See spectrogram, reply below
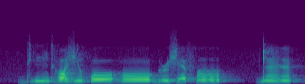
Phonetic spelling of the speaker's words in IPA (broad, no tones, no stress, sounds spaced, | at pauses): dʱ ĩ dʱ ɑ ʒ ə̃ p ɔː ɦ ɔː ɡ ə˞ ʒ æ f ɑ̃ | ɖ æ̃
